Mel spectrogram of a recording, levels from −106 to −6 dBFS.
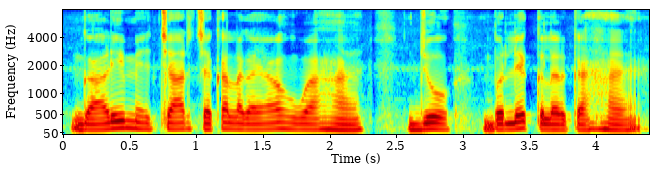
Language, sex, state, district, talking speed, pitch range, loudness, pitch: Hindi, male, Jharkhand, Palamu, 165 wpm, 130-145 Hz, -15 LUFS, 135 Hz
